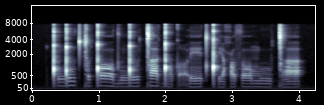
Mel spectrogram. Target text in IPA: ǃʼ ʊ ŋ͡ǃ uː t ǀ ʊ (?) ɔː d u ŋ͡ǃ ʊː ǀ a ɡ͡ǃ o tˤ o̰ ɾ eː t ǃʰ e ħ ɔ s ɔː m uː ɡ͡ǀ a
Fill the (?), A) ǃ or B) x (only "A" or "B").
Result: A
